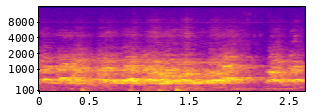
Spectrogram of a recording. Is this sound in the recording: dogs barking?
yes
